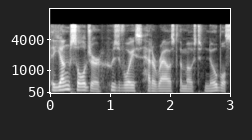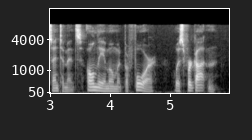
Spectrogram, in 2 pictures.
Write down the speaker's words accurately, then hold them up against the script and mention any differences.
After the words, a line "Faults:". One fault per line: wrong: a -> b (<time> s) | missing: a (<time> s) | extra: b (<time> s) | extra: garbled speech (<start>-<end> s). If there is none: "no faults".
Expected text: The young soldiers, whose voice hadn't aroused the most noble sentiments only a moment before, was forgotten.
The young soldier, whose voice had aroused the most noble sentiments only a moment before, was forgotten.
Faults:
wrong: soldiers -> soldier (0.3 s)
wrong: hadn't -> had (1.5 s)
